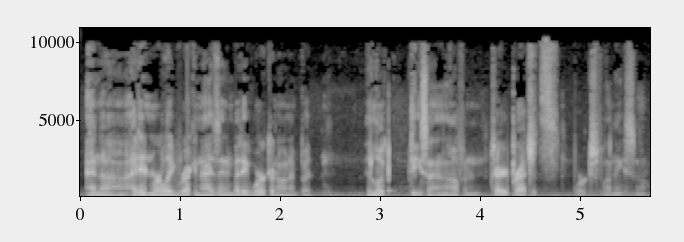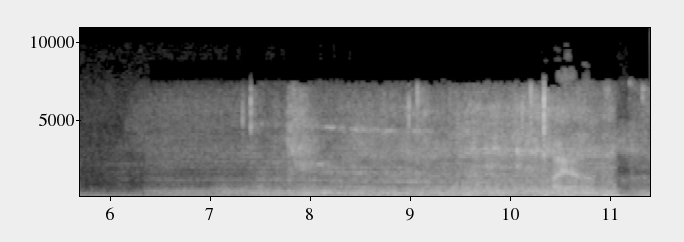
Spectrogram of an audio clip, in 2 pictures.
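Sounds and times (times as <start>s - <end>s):
speech: 0.0s - 5.8s, 10.4s - 11.0s
train rumbling past: 6.3s - 11.3s.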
